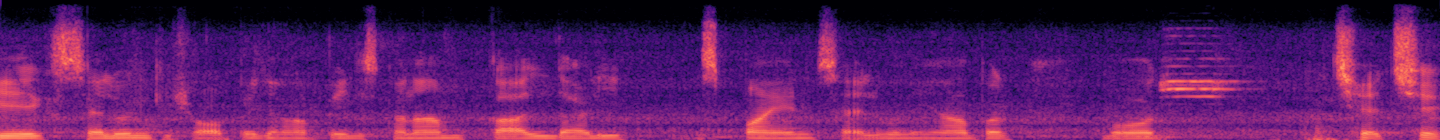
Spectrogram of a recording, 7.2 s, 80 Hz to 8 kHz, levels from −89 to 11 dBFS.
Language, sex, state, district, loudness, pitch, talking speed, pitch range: Hindi, male, Bihar, Lakhisarai, -18 LUFS, 110 Hz, 150 wpm, 105-110 Hz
